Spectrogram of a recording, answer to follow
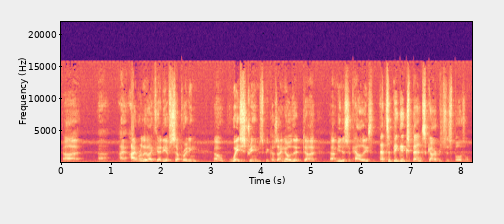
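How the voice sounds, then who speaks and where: A man answering audience questions at a public policy forum, halting and full of restarts. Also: medium pitch, big pitch swings. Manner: halting, many restarts and fillers. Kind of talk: public Q&A talk. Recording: echoey hall with background noise.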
